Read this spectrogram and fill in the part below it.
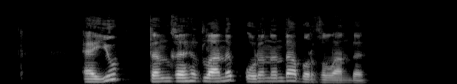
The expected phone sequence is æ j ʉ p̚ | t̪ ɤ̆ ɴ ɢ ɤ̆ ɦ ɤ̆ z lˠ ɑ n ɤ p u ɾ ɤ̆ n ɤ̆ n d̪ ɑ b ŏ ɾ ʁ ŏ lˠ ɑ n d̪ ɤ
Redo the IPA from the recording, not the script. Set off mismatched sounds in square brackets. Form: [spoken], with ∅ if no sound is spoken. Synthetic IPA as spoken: æ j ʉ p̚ | t̪ ɤ̆ ɴ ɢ ɤ̆ ɦ ɤ̆ [ð] lˠ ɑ n ɤ p u ɾ ɤ̆ n ɤ̆ n d̪ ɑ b ŏ ɾ ʁ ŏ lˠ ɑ n d̪ ɤ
